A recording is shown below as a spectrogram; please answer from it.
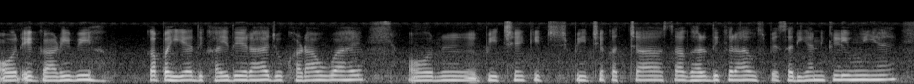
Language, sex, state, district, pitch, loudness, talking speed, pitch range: Hindi, female, Uttar Pradesh, Lalitpur, 200 Hz, -17 LUFS, 195 wpm, 190-205 Hz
